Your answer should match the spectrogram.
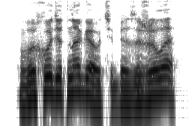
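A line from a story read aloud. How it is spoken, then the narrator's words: Wry snort. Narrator (Russian): хмыкнул Ноя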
